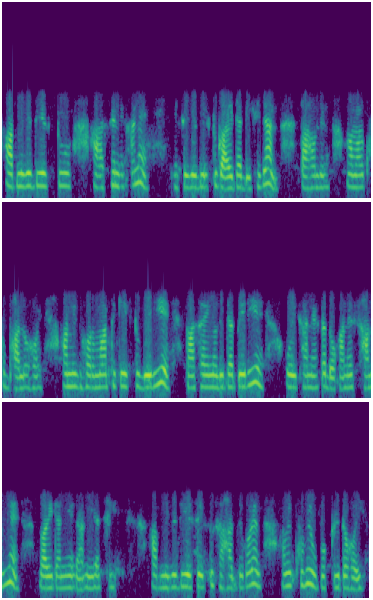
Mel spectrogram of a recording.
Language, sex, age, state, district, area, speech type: Bengali, female, 30-45, West Bengal, Paschim Medinipur, rural, conversation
